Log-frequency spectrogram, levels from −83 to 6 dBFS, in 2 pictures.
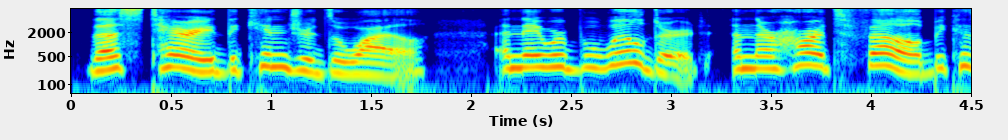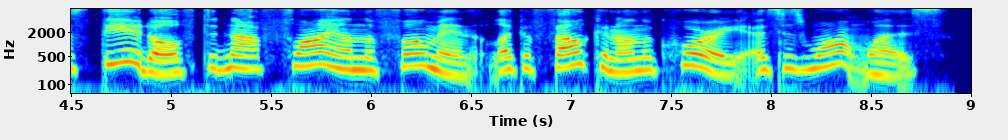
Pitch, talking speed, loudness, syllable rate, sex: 245 Hz, 205 wpm, -18 LUFS, 5.4 syllables/s, female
